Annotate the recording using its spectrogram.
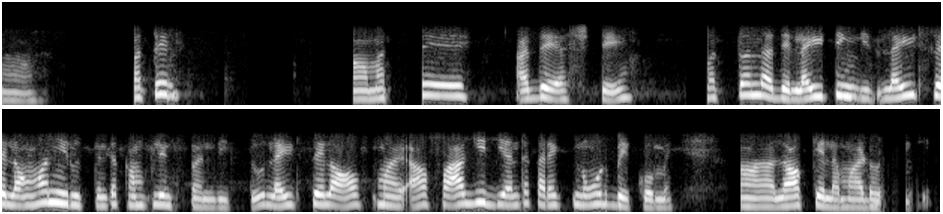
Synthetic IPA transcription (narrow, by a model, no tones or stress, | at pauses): aː | mɐt̪ːe | aːmɐt̪ːe | ɐd̪eɐʂʈe | mɐt̪ːond̪ɐd̪eːlɐjʈiŋɡid̪ulɐjʈseːlaːniɾut̪ːint̪ɐkɐmpleːɳʈsbɐnd̪it̪ːulɐjʈselaːpʰmaːʔaːpʰaːɡid̪jɐnt̪ɐkɐɾek̚ʈnoːɽbeːkome | alaːkɛlːɐmaːɽoːt̪id̪i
